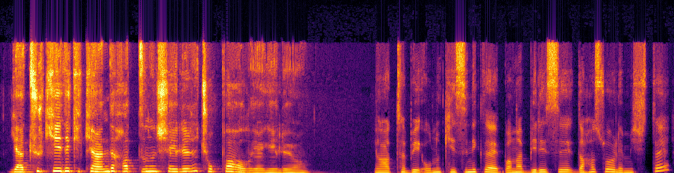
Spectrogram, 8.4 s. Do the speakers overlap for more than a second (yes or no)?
no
